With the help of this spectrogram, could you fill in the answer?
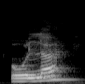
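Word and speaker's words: hola: Então, vamos lá, que é o olá, que tal, olá. Então, o H é mudo.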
